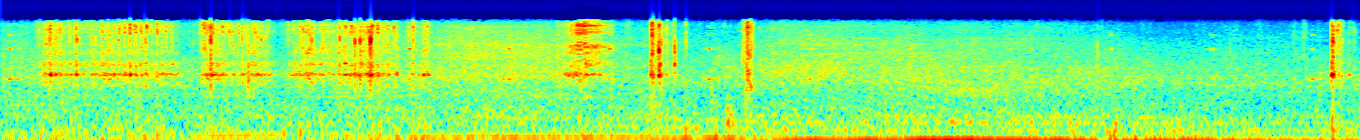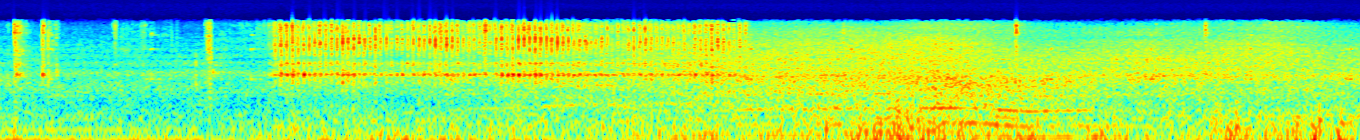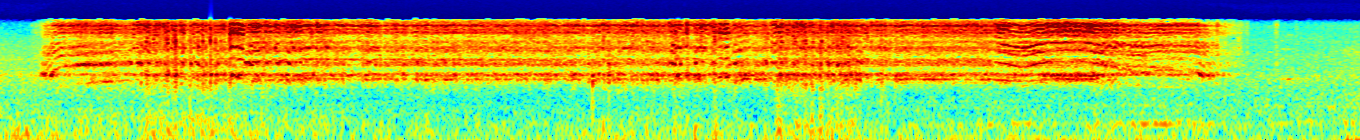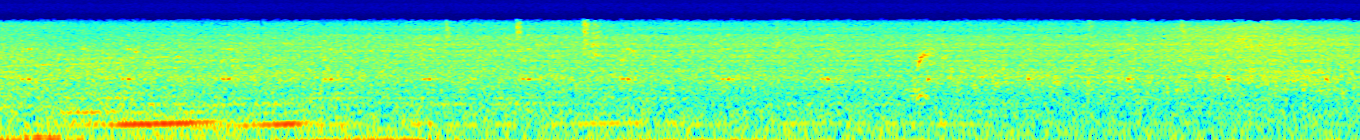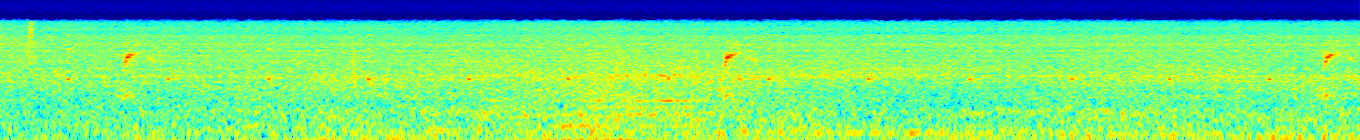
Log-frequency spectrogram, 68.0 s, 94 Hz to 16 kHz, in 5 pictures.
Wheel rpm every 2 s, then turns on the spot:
20, 40, 10, 10, 0, 0, 0, 0, 20, 40, 20, 0, 0, 20, 200, 230, 230, 230, 230, 150, 0, 0, 0, 0, 0, 0, 0, 0, 0, 0, 0, 0, 0, 0.
0-4 16-22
